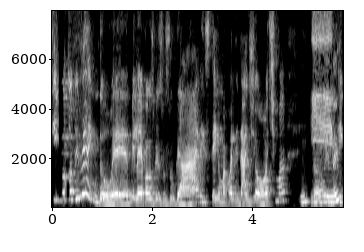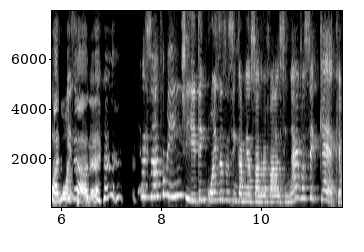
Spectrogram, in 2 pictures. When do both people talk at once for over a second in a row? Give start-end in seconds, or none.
5.2-6.4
